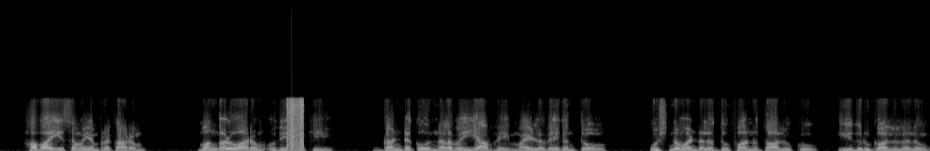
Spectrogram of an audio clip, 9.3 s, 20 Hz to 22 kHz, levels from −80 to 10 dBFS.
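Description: From the start, the speech has a breathy, grainy edge. Nothing is heard above 7.7 kHz. The upper band sounds thin and hissy, as if noise stands in for real detail. The damage is heavy and runs to the end. This is likely Bluetooth LC3 compression. The codec works in short frames, here consistent with 10 ms. At a low bitrate, around 16 kbps by the sound of it, it discards much of the top spectrum and patches it with noise.

At 2.88 s a loud burst of digital noise cuts in. It lasts 160 ms, ending at 3.04 s. This is an uninitialised buffer. A block of audio memory was sent to the output before any sound was written into it. Whatever junk sat in that memory was played back as samples. The result is harsh, abrupt noise with no relation to the speech around it.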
